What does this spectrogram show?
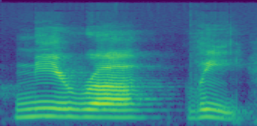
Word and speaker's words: nearly: Keep the back of the tongue connected to the teeth, near, and as you pronounce the R, push the tongue forward until you hear it change to an L, nearly.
